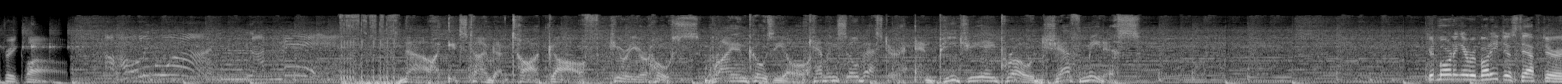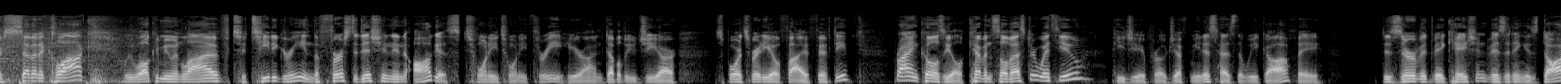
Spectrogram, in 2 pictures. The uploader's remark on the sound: live From Pendleton Creek GC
